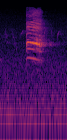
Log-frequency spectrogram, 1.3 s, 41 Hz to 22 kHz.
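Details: Common starling at a nest box holding four young, with parents flying in and out on 4 May 2019, gives a single harsh, rasping call of about a third of a second, high and scratchy, over faint hum.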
